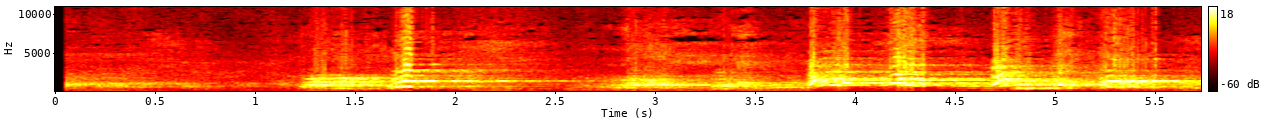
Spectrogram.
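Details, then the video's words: Dogs barking, recorded 6/13/16: overlapping barks and yips from several dogs, bursts starting around the second mark and repeating roughly every second, loud and close. "The Barking Lot"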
